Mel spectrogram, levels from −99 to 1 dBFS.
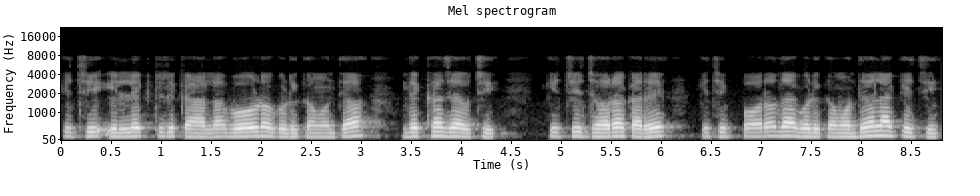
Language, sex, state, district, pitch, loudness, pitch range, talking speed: Odia, male, Odisha, Nuapada, 145 Hz, -15 LUFS, 135-155 Hz, 90 wpm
